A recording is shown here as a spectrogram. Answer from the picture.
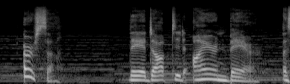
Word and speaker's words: URSA: They forced us to pronounce it Urusa, but to distinguish it from Usha, we whispered it in Latin among ourselves. Ursa.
